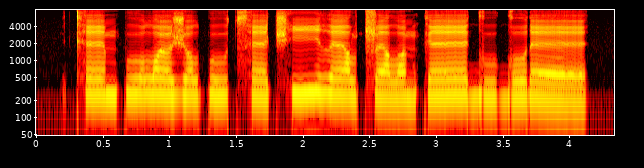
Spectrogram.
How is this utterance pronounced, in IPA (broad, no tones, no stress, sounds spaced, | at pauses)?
kʰ ɛː m p uː lˠ œ ʒ ø lˠ p uː t͡sʰ ɛː t͡ʃʰ iː ð ɛː lˠ ʈ͡ʂ ɛ lˠ œ m k ɛː ɡ uː ɡ o ɾ ɛː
